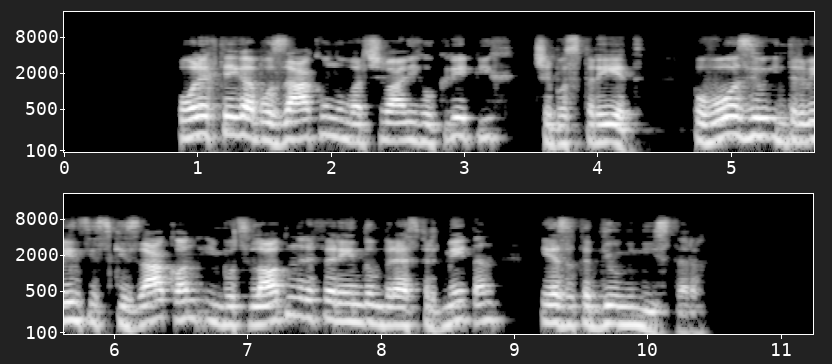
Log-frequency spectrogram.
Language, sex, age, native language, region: Slovenian, male, 30-49, Slovenian, Central Slovenia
